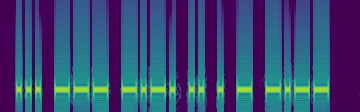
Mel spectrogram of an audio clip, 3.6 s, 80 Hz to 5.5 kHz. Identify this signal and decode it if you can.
Morse code, heard as a keyed tone, about 25 wpm, 600 Hz. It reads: SOCIETY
